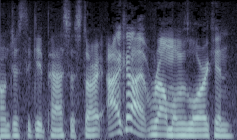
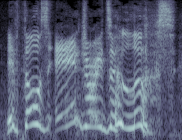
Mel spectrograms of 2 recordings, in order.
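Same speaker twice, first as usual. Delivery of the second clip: high, slow frantic warning; panicked Trunks; 12 semitones higher, slower than usual. Acted. Streamer voicing Trunks' panicked android warning, high and frantic. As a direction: squeal it in terror. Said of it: "you want me to do Trunks?".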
